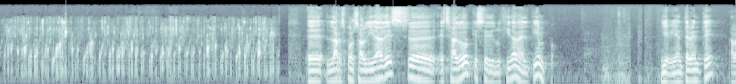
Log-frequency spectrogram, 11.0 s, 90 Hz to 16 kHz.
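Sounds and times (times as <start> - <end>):
gas bubbling from underwater volcano cone degassing at El Hierro, Canary Islands: 0.0 - 4.2
speech: 3.1 - 3.3, 4.6 - 8.3, 10.0 - 11.0.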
